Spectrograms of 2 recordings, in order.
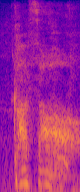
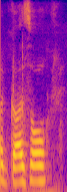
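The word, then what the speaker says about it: ghazal: It looks like it should be guzzle, but it isn't. It's called a guzzle, and that's a close pronunciation.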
